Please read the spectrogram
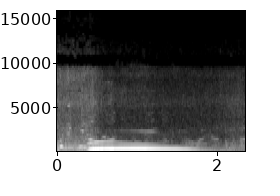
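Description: One long held vocal call, steady in pitch for about a second and then sliding down as it fades, loud over the rush of a rocky stream.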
